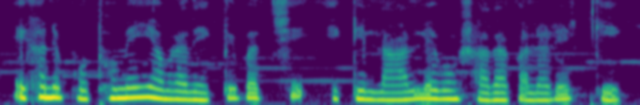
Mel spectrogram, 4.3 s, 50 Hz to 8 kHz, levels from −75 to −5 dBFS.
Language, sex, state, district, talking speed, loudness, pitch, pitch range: Bengali, female, West Bengal, Cooch Behar, 170 wpm, -14 LUFS, 230 Hz, 205-260 Hz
